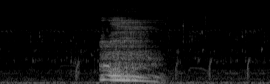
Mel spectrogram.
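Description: A man lets out a short, falling exclamation close to a microphone.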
